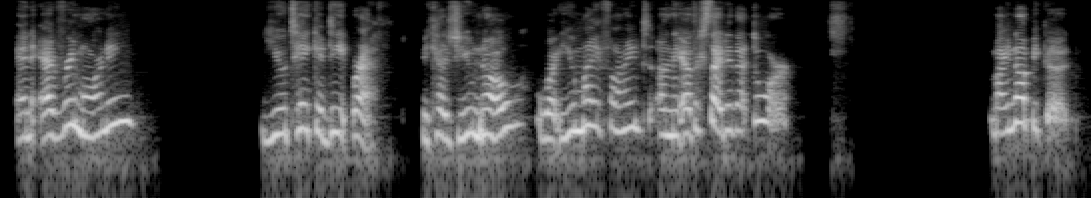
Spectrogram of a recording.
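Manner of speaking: fighting back tears. Describing opening a sick son's door each morning, holding back tears. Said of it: "I'm gonna try to say this without crying".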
